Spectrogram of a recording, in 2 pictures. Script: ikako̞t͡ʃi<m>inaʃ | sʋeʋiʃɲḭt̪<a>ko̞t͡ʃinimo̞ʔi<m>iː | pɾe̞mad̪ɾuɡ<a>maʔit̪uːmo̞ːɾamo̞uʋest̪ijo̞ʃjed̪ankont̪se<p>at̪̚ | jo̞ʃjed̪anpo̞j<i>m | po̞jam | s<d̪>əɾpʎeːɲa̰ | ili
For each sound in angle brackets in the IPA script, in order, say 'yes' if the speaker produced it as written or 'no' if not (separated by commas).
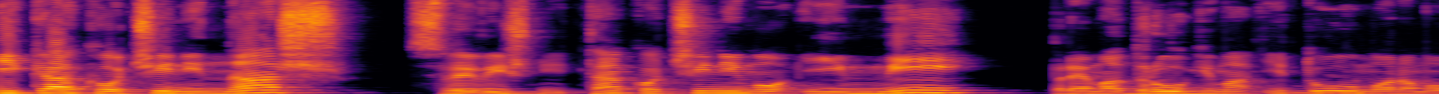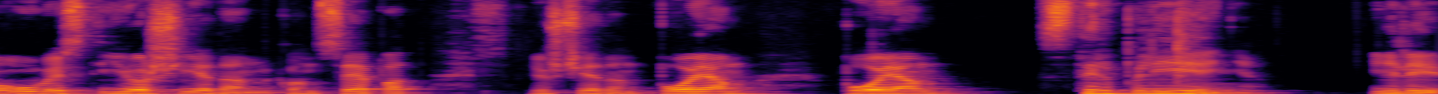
no, yes, yes, no, yes, no, no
